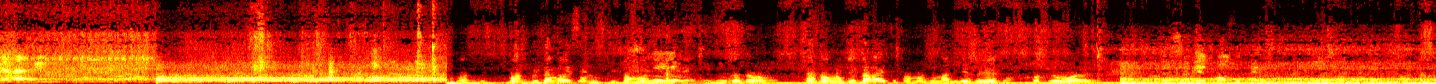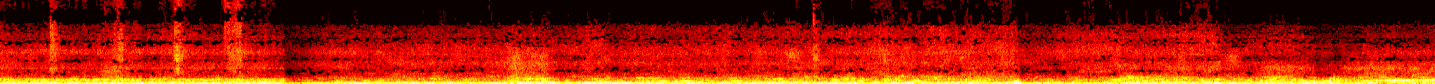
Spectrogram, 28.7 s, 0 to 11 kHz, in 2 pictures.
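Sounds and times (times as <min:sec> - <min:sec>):
vehicle engine and road rumble while fleeing gunfire: 0:00.0 - 0:28.6
speech: 0:01.6 - 0:02.6, 0:04.7 - 0:15.1
wind buffeting a moving vehicle: 0:01.6 - 0:28.6.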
